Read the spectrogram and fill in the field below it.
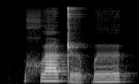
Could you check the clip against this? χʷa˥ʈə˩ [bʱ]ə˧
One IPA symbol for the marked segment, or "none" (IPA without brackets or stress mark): p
